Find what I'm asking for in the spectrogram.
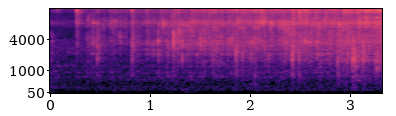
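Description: Curry leaves and green chillies sizzle in hot oil as they are added for tempering, a steady close crackling hiss that gradually grows louder over a few seconds with small pops, no voices.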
